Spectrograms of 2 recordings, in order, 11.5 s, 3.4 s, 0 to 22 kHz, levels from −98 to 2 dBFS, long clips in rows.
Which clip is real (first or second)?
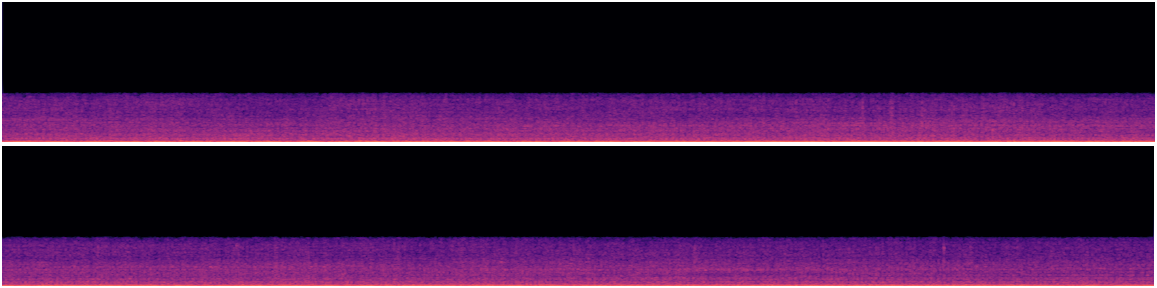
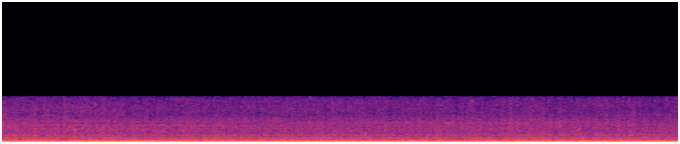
second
